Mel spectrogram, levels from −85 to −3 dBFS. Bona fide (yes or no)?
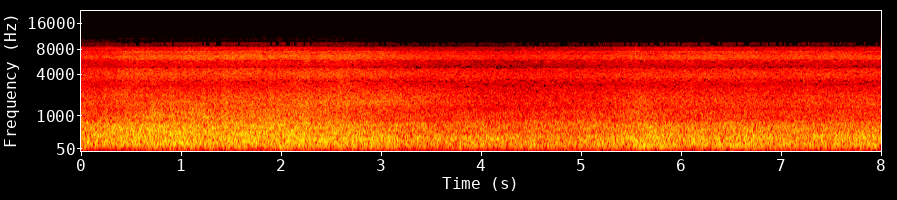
yes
